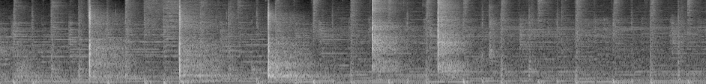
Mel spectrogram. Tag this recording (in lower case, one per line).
music
smash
